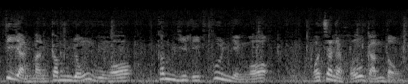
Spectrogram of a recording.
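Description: Young prince male actor, Hong Kong Cantonese radio drama: high-pitched, very animated, earnest and polite, some background noise. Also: a little fast. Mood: excited.

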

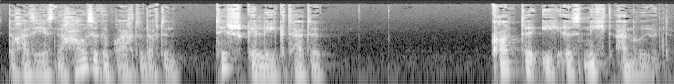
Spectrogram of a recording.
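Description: An actor playing a haunted, obsessive ventriloquist in a German radio crime drama, husky and often near a whisper, speaking slowly and haltingly. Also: male voice, a bass voice, full character voice. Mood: haunted, weary. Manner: slow, halting, hushed storytelling. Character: haunted, obsessive male ventriloquist confessing, tender and weary.

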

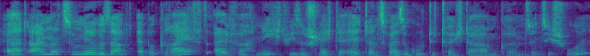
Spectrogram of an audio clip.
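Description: An actress playing a defiant, scornful young woman held captive, speaking bluntly with a husky voice in a radio drama. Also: medium pitch, animated, fairly quick. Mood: intense, blunt. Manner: blunt, cutting.

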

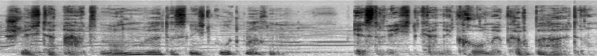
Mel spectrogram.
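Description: An actor playing a pompous, philosophising oddball in a satirical radio drama, declaiming with whispery asides. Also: male voice, fairly low pitch, wildly swooping pitch, measured pace, gravelly, soft background music, exaggerated voice. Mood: pompous, musing.

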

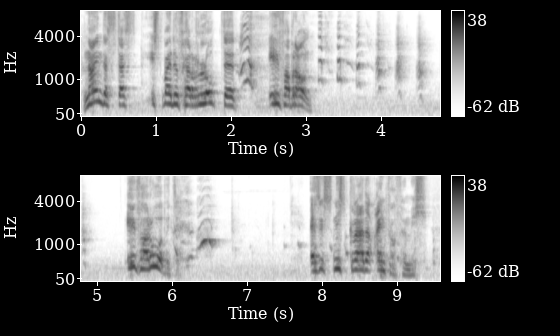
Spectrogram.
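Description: A weary American army reporter in a radio play. His voice is rather high and gravelly, with a dry, hesitant, deferential manner. There is faint noise behind him. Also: animated, takes it slowly, long pauses, fairly bright tone, heavily acted. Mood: hesitant, awkward. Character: weary wry American army war reporter named John.

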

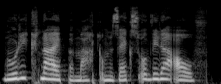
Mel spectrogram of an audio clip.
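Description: A woman playing a daughter soberly recounting her childhood in a radio play, measured and restrained, with a breathy, husky voice. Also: on the high side, close to an everyday voice. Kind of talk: literary radio play narration.

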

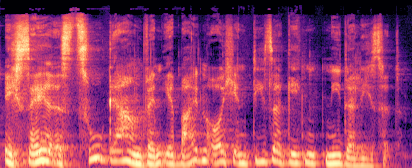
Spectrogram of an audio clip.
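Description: A woman playing a gentle, affectionate married sister with a soft voice, coaxing in a German radio play. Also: on the low side, animated, normal speed, faint music behind, natural voice. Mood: fond, coaxing. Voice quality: mellow, soft.

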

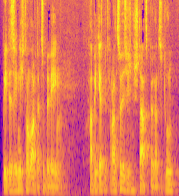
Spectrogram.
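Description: Radio drama: male actor as an officious wartime German officer, very quick, low, pedantically courteous. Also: close to an everyday voice. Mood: officious courtesy. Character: clipped, stiffly polite German army officer at checkpoint. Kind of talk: radio play acting.

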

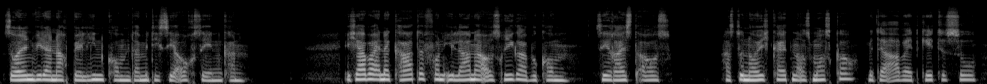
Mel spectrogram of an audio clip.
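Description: An actress playing a young woman theatre director in a radio play, reading her letters aloud in a hushed, intimate, understated manner. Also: mid-range voice, flat delivery, fairly quick, no room sound, clean studio sound, close to an everyday voice. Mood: matter-of-fact.

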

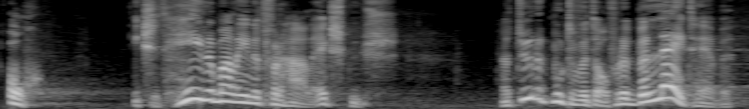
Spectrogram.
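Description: A man's voice: fairly high pitch, huge pitch swings, brisk, breathy edge, full character voice. A man playing an eager, apologetic government official in a radio drama, recorded in a long echoing reverb.

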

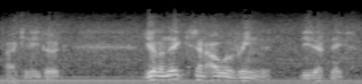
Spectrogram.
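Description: An actor playing a dry, sardonic private investigator in a Dutch radio play, deadpan and unruffled. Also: male voice, deep voice, moderate pace. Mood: matter-of-fact. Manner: sarcastic, deadpan. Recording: muffled, noisy old radio recording.

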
